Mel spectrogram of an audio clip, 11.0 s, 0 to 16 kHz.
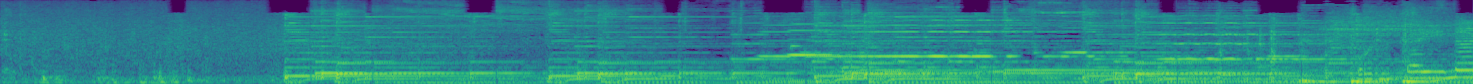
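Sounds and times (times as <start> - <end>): rain falling steadily: 0.0 - 11.0.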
